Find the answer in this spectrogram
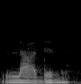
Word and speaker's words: Raden: E in più Raiden all'inizio non si doveva chiamare Raiden ma Raden, che in giapponese si pronuncia Laden.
